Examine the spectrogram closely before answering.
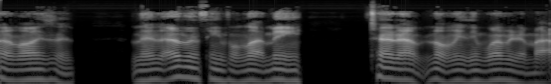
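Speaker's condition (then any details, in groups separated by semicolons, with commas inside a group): Motor neuron disease; progressing, can no longer type; voice affected, early slurring, nasal speech, hand weakness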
